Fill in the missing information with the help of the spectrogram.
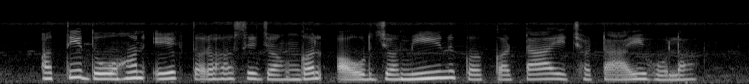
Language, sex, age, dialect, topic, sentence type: Bhojpuri, female, 18-24, Western, agriculture, statement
